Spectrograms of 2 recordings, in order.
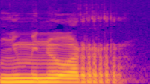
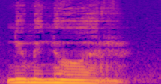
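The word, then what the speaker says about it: Númenor: And now know that it's pronounced Numenor. – Numenor.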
